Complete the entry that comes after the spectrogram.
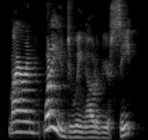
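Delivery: high, loud scolding teacher call; stern teacher. Acted.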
